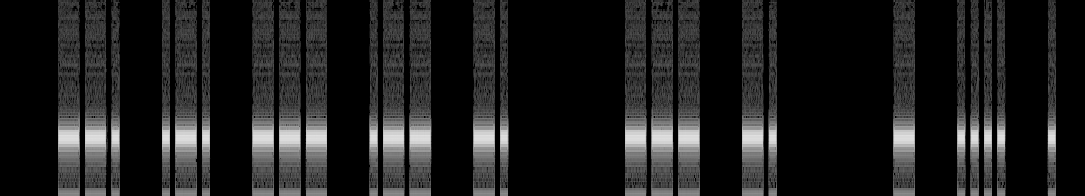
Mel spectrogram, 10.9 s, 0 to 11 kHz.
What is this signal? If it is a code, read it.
Morse code, heard as a keyed tone, about 18 wpm, spaced as for 12 wpm, 1000 Hz. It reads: GROWN ON THE
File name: qotdfiles / 12wpm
